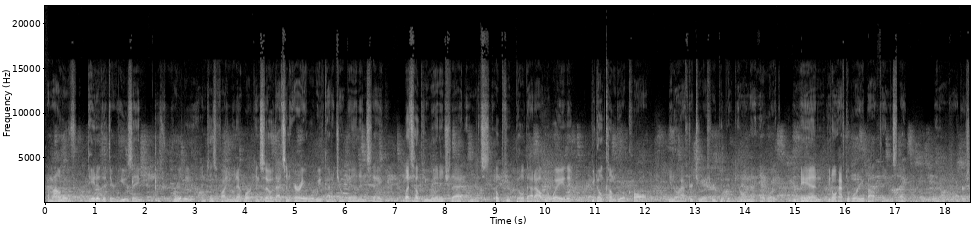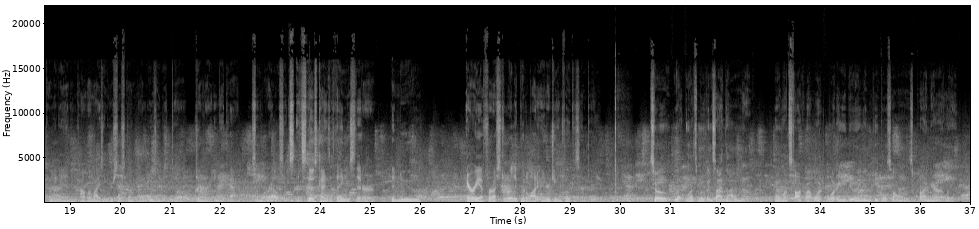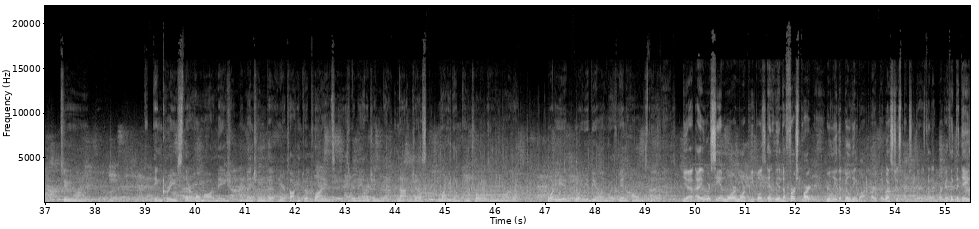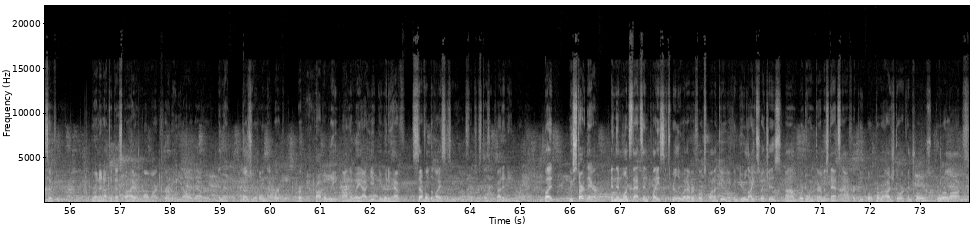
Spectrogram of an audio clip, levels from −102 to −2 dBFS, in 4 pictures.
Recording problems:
murmuring crowd; loud; throughout; 3 dB below the speech

